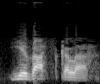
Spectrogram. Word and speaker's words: Jyväskylä: Jyväskylä, okay, yes.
